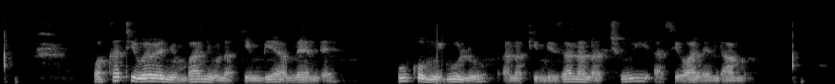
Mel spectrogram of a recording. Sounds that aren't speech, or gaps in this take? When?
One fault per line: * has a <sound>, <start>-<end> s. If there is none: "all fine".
all fine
